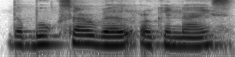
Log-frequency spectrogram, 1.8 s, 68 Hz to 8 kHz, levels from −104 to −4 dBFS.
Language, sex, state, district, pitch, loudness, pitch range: English, female, Assam, Kamrup Metropolitan, 190 Hz, -16 LUFS, 185-200 Hz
